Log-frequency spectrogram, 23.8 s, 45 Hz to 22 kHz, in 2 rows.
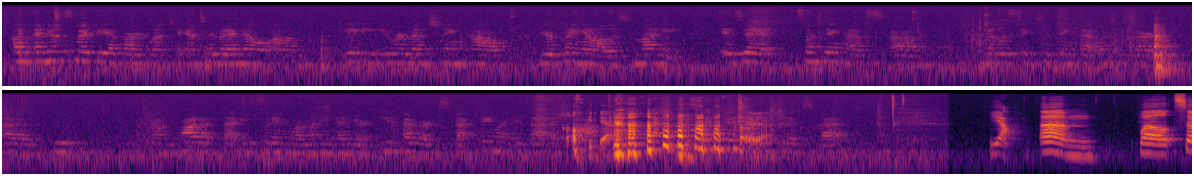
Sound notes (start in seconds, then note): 17.6 laughter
